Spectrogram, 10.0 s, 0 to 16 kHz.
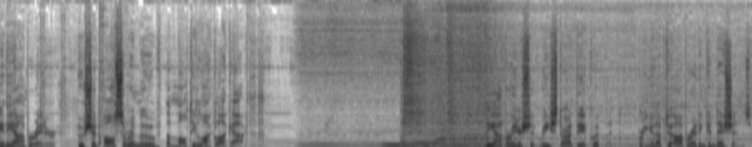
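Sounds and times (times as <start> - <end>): electric fan motor humming: 3.6 - 10.0.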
